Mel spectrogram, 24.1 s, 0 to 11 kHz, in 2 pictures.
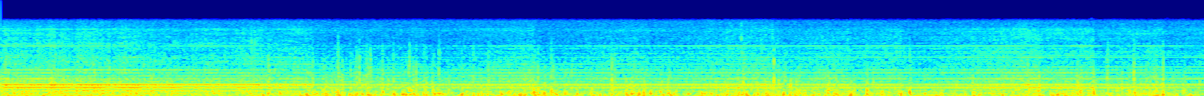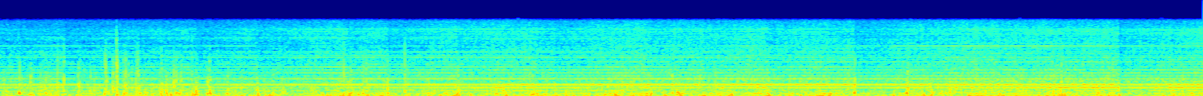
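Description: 1979 Volvo Penta 400 boat engine running at a steady speed: a constant drone that does not change, with wind and water rushing past the hull.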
